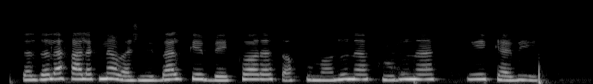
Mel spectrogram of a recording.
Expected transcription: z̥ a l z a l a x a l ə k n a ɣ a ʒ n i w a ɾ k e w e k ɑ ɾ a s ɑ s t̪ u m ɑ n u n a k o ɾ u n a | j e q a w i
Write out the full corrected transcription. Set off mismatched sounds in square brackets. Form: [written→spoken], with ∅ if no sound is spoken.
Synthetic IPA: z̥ a l z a l a x a l ə k n a [ɣ→w] a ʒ n i [w→b] a [ɾ→l] k e [w→b] e k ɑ ɾ a s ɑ [s→x] t̪ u m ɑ n u n a k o ɾ u n a | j e [q→k] a w i

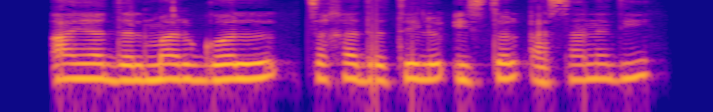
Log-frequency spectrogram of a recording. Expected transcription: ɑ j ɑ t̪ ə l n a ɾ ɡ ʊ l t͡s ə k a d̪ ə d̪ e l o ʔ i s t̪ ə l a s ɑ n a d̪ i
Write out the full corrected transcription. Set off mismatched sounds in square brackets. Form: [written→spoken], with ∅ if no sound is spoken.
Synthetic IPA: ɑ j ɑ [t̪→d̪] ə l [n→m] a ɾ ɡ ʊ l t͡s ə [k→x] a d̪ ə [d̪→t̪] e l o ʔ i s t̪ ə l a s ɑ n a d̪ i

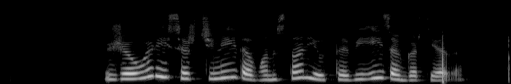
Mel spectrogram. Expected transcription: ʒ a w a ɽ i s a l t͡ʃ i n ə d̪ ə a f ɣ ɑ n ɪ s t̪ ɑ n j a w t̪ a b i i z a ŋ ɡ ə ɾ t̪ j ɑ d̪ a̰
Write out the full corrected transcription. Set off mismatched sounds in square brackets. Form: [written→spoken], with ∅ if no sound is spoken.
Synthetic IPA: ʒ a w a ɽ i s a [l→ɾ] t͡ʃ i n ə d̪ ə a f ɣ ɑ n ɪ s t̪ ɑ n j a w t̪ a b i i z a ŋ ɡ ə ɾ t̪ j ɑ d̪ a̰

